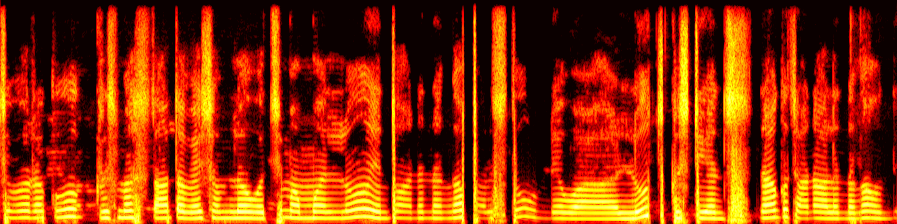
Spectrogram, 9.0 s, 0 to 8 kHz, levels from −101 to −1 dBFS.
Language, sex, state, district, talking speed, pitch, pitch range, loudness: Telugu, male, Andhra Pradesh, Anantapur, 105 wpm, 230 Hz, 220-240 Hz, -14 LUFS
